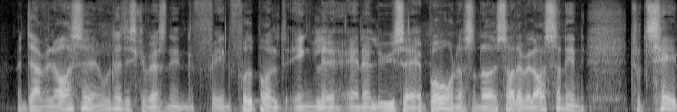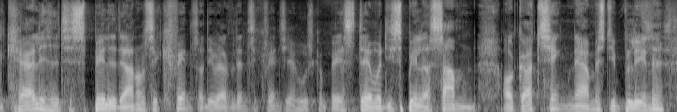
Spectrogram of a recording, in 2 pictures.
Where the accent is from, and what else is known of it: Aalborg, North Denmark Region, Denmark; born or raised there; moved away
